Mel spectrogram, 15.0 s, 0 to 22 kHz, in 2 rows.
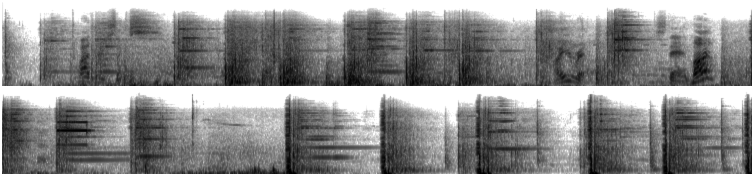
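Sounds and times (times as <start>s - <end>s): steel target clanging: 0.4s - 6.5s, 7.5s - 9.3s, 10.4s - 11.2s, 12.1s - 15.0s
pistol shots: 10.4s - 10.7s, 11.3s - 12.7s, 13.3s - 15.0s.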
